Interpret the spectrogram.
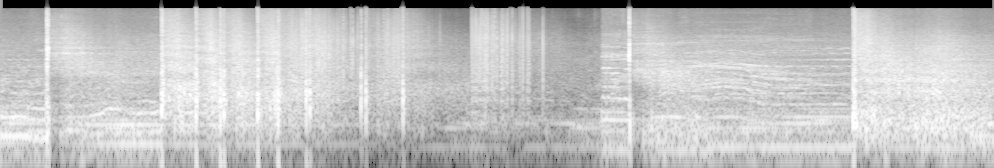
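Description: Consumer aerial fireworks going off: a sharp bang about half a second in, then a dense run of crackling pops for about two seconds, and another bang near the end.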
